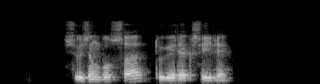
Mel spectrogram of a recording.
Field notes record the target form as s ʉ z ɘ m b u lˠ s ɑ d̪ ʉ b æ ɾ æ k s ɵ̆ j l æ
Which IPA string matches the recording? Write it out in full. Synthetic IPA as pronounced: s ʉ z ɘ ŋ b u lˠ s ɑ t̪ ʉ ɡ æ ɾ æ k s ɵ̆ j l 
